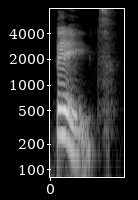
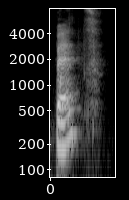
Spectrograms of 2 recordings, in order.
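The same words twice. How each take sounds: First: "peet" with a long Dutch ee, like "pate"; "peet" held on an "ay" vowel. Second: "pet" with a short e; "pet" said with a quick "eh"; short vowel. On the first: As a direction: draw out "peet" as "payt". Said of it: "for a long sound". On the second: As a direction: keep the e in "pet" brief. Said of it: "one letter for a short sound". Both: Shown as a demonstration.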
